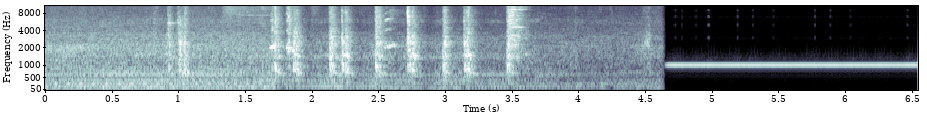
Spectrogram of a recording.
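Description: Semi truck's diesel engine idling, with a quick run of sharp clicks and knocks, about four or five a second, from about two to three and a half seconds in. Near the end it cuts off suddenly to a steady high-pitched test-card beep.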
